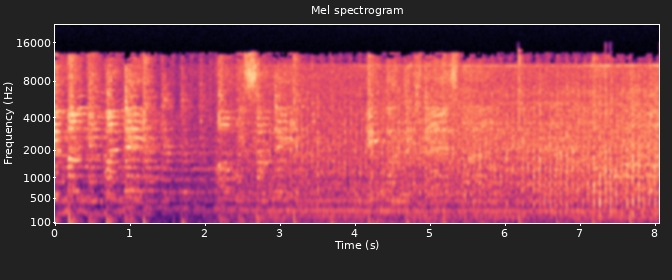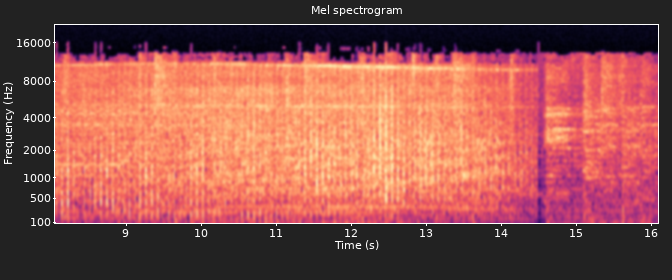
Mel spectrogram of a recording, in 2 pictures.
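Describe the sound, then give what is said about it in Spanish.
A helicopter passes low overhead, its steady rotor thrum and engine whine growing louder to a peak before cutting away abruptly near the end. No one speaks. “tengo miedo de que un sniper lo baje, ¿viste?”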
